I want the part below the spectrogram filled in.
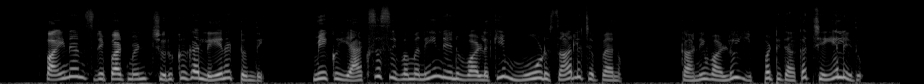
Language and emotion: Telugu, disgusted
